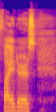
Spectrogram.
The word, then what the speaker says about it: FighterZ: It is pronounced Fighters.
